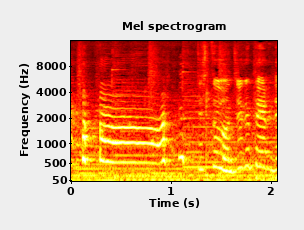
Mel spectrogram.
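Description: An infant squealing in high-pitched vocal notes: one steady held note, then a few short wavering squeals near the end.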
